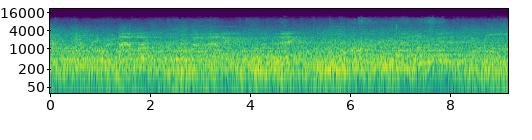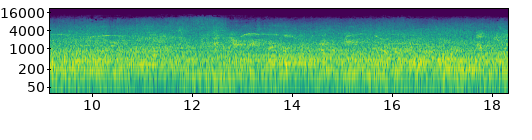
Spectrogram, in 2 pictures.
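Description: A race car engine roars and revs.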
